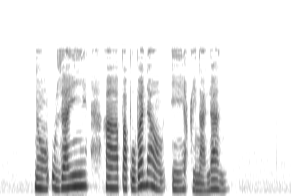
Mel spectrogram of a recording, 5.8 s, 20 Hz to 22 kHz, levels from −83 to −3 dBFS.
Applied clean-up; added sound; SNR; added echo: none; none; none; none.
